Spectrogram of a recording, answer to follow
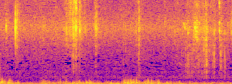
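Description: Faint clicks and rustling from the wire basket of a Weasel Nut Gatherer as its flexible wire straps are pulled apart by hand, over a steady low rumble.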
